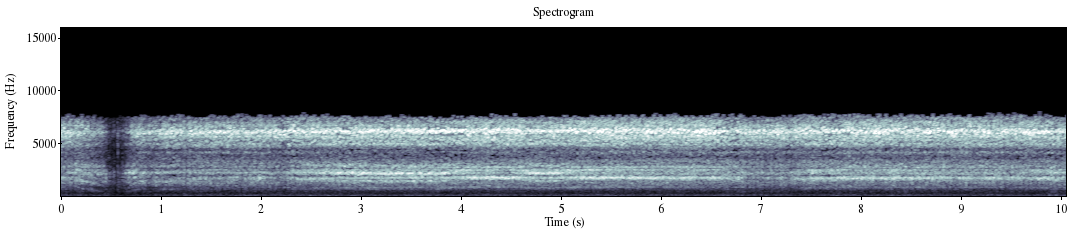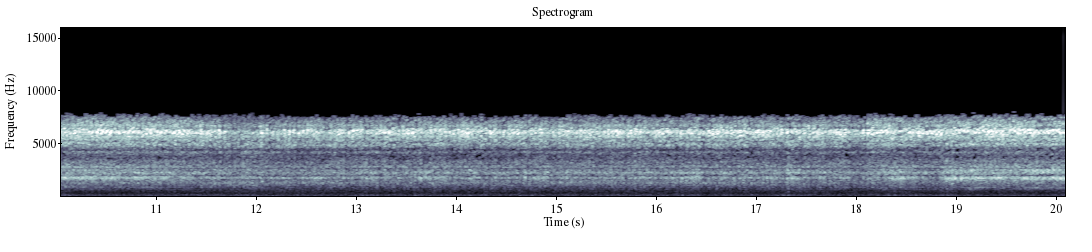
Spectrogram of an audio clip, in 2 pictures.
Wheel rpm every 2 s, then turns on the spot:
170, 220, 230, 230, 230, 230, 230, 230, 240, 230.
none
